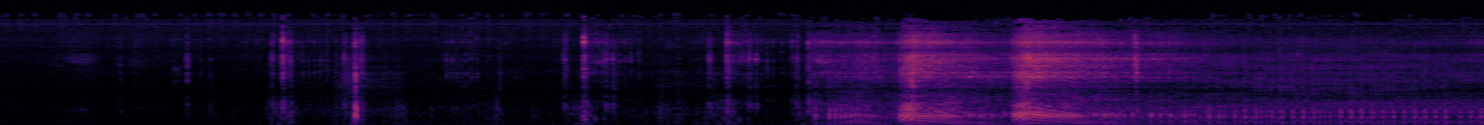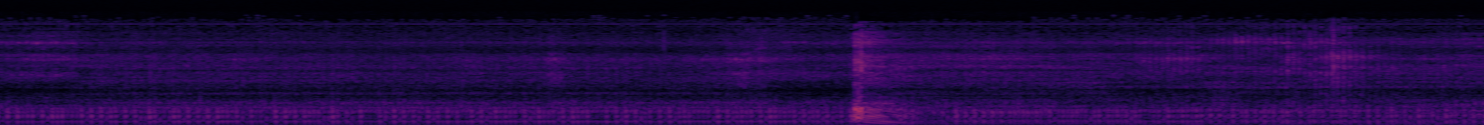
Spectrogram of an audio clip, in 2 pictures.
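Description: Dirt bike engine: a few knocks and clatters, then the engine starts about six seconds in, is revved twice, and settles into a steady run with one more short blip of throttle near the end.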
